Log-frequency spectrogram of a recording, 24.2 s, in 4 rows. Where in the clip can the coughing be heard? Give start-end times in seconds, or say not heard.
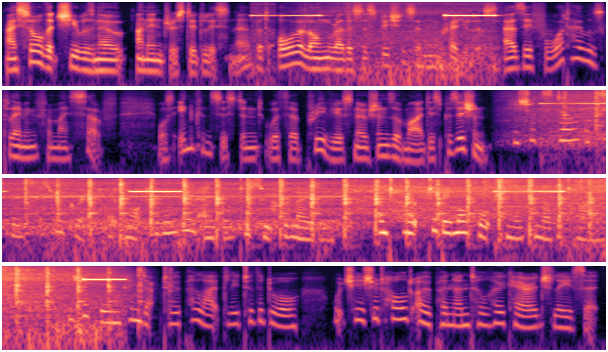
not heard.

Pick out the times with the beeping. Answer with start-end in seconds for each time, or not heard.
2.5-5.0, 11.4-14.1, 17.0-19.4.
